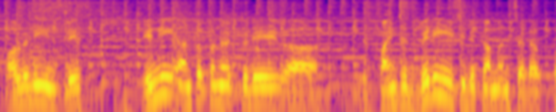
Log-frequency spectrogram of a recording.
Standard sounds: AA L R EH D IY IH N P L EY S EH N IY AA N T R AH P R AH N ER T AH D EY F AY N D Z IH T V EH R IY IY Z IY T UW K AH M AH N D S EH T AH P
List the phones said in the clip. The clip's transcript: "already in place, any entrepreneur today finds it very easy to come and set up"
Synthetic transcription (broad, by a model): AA L R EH D IY IH N P L EY S EH N IY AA N T R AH P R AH N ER T AH D EY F AY N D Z IH T V EH R IY IY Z IY T UW K AH M AH N D S EH T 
